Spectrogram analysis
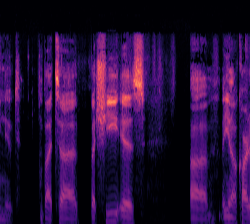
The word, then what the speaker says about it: Nut: Like N-U-U-T or I think it's pronounced Nut. Yeah. Maybe Newt.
